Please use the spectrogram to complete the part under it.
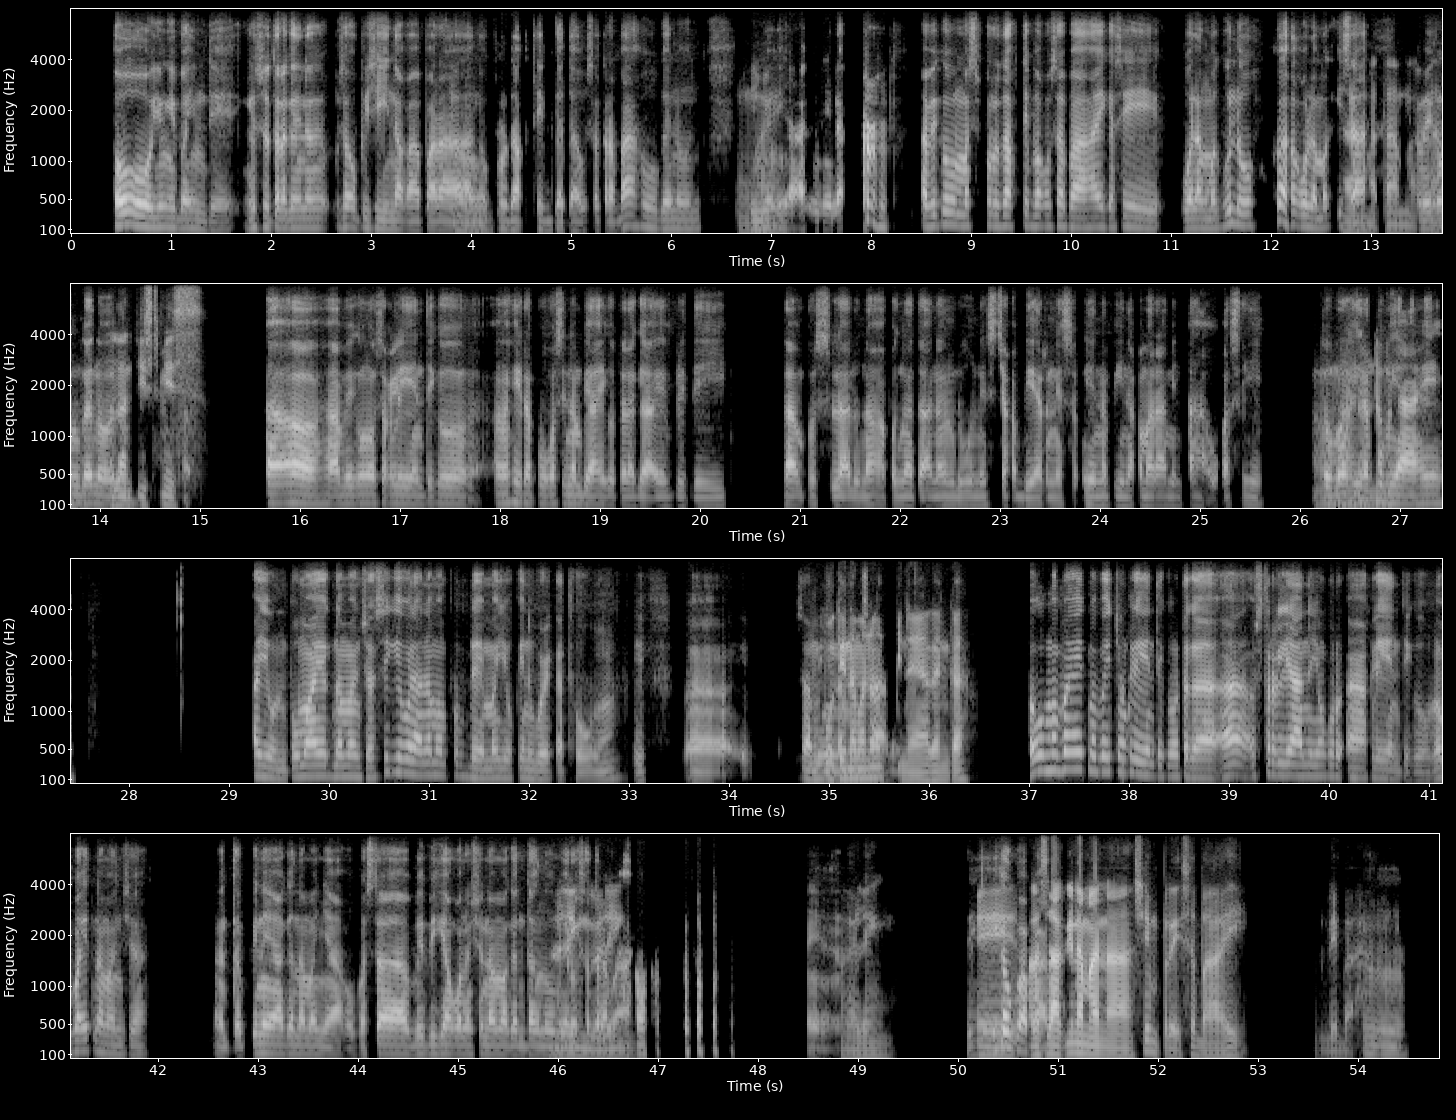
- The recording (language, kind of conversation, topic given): Filipino, unstructured, Mas pipiliin mo bang magtrabaho sa opisina o sa bahay?
- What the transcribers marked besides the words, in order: cough; laugh; in English: "You can work at home if"; laughing while speaking: "trabaho"; laugh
